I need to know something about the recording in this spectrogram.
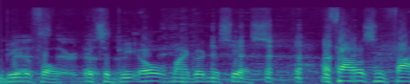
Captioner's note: laughter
